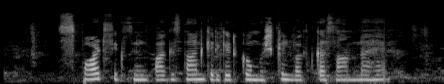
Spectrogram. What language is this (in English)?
Urdu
